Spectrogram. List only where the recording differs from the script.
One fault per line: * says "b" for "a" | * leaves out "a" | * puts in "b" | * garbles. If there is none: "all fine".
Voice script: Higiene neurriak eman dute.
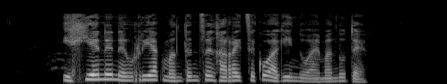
* puts in "mantentzen jarraitzeko agindua"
